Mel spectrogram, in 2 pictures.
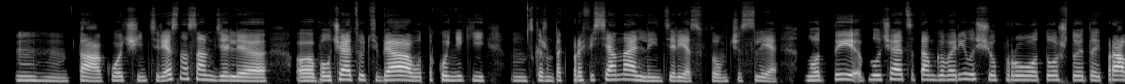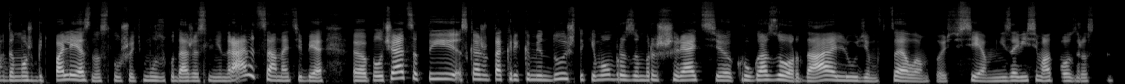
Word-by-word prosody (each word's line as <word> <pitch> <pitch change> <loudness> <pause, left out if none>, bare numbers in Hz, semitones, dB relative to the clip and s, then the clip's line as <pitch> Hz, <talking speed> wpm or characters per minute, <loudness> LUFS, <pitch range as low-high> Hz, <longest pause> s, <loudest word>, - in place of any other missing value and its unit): Мгм. 175 -5 -4
Так, 165 -3 +5
очень 185 0 0
интересно, 200 +8 +2
на - - 0
самом 230 -4 +3
деле, 175 -4 +4 0.3
э, 170 +1 +5
получается 215 +4 +5
у - - -1
тебя 200 +1 +7
вот 180 0 -4
такой 200 0 0
некий, 190 -1 -4 0.2
м, 175 -1 -7
скажем 180 +1 -4
так, 190 -1 -3
профессиональный 210 -2 +3
интерес, 165 -2 -1
в - - -28
том 160 -2 -4
числе. 170 -3 -3 0.2
Но 190 +1 +1
ты, 235 +4 +3
получается, 230 +1 +1
там 220 -1 +1
говорил 220 +3 -1
еще 225 -3 -1
про 205 -1 0
то, 210 +1 -2
что 205 - -4
это 200 0 -2
и - - -4
правда 205 -2 +5
может 185 -1 -5
быть 185 - -12
полезно 200 -5 0
слушать 165 -1 -10
музыку, 175 -2 -8
даже 170 0 -2
если 170 +2 -10
не 165 - -9
нравится 400 - 0
она 175 -2 -4
тебе. 175 -2 -3 0.3
Э, 175 -1 -1
получается, 270 +9 0
ты, 255 -1 -3
скажем 235 -3 -4
так, 225 +2 -2
рекомендуешь 225 +2 -6
таким 210 -1 -9
образом 210 -3 -5
расширять, 205 0 -2
э, 185 -1 -4
кругозор, 205 -3 -2
да, 175 +6 +2
людям 175 -5 -6
в - - -29
целом, 155 -7 -2
то - - -12
есть, 140 - -13
всем, 155 -5 -6
независимо 175 +1 -5
от 180 - -7
возраста. 165 +2 -10
195 Hz, 175 wpm, -22 LUFS, 175-215 Hz, 0.3 s, тебя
